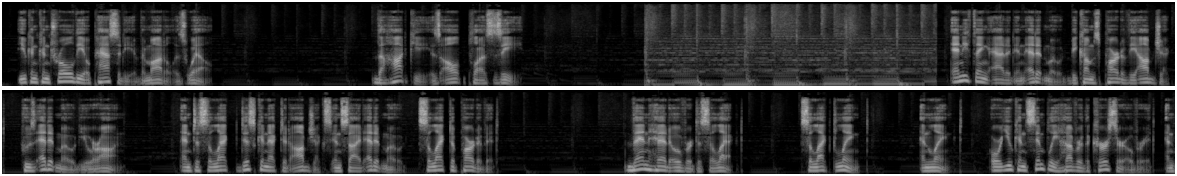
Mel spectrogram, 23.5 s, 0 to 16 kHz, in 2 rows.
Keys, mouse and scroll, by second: 5.4 alt+z, 9.9 shift+a, 11.2 g, 12.7 Tab, 13.3 g, 14.7 Tab, 15.9 click, 17.3 click, 19.6 click, 22.7 click.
